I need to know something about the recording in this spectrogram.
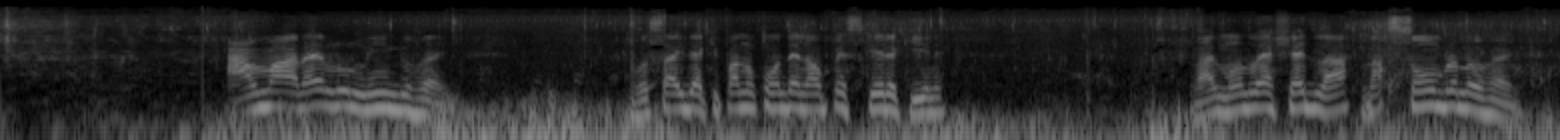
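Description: A fish thrashes and splashes at the water's surface.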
